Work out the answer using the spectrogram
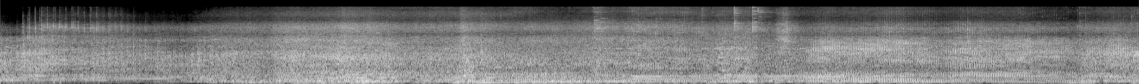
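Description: Motor vehicle engine running, its pitch drifting up and down, with a few light clicks around the middle.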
